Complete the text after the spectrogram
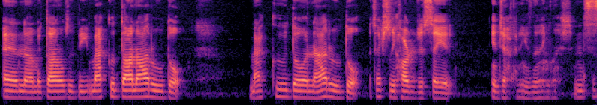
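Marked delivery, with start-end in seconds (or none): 1.2-2.4 McDonaldo said as makudonarudo, Japanese style; Japanese accent. Shown as a demonstration. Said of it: "say them like a Japanese person would". 3.3-4.8 McDonaldo drawn out very slowly as makudonarudo; Japanese accent. Shown as a demonstration. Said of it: "say them like a Japanese person would".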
